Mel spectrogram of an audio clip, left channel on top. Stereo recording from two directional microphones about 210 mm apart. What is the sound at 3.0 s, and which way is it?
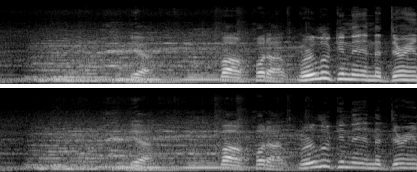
A man's voice, 35° left (ahead or behind).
